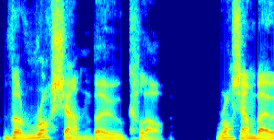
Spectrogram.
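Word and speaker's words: Rocambeau: called the Rambo Club Rambo as in the sort of French way You' spell it R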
